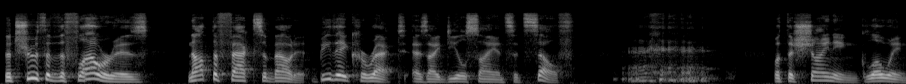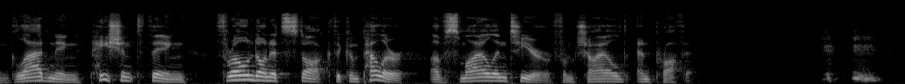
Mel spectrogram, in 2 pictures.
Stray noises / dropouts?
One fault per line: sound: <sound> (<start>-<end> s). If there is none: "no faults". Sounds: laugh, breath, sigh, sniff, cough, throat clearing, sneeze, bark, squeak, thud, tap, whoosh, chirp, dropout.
sound: laugh (6.1-7.4 s)
sound: throat clearing (17.3-17.9 s)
